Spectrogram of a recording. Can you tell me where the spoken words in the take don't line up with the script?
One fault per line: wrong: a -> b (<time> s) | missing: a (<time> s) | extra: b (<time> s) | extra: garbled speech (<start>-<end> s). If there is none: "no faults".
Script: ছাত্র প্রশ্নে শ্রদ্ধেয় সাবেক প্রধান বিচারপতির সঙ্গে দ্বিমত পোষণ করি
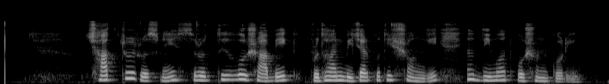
no faults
